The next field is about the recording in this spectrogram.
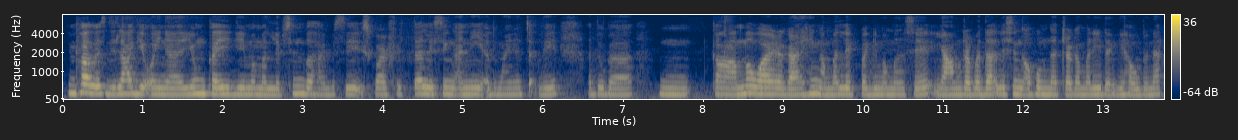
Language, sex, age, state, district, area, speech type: Manipuri, female, 45-60, Manipur, Imphal West, urban, spontaneous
